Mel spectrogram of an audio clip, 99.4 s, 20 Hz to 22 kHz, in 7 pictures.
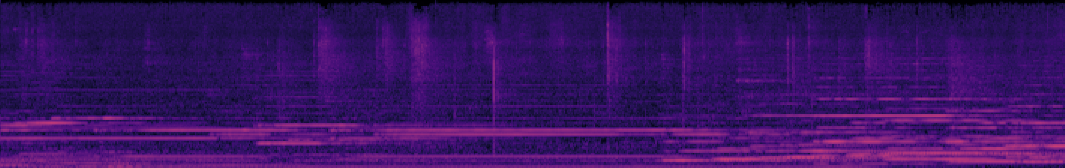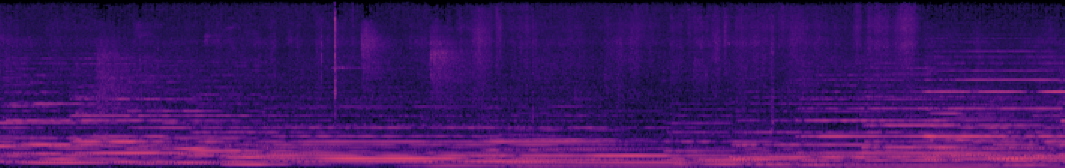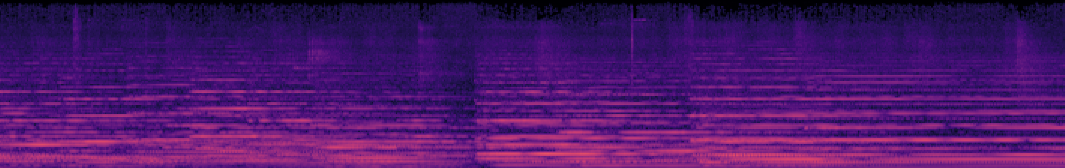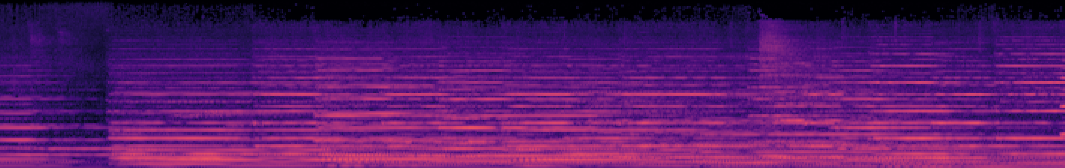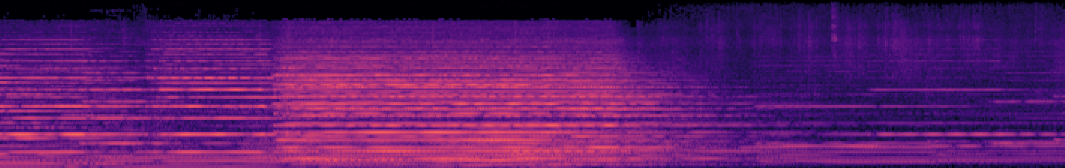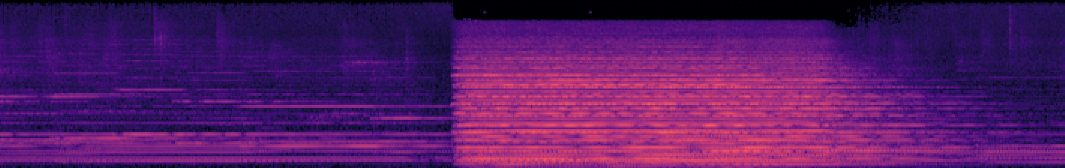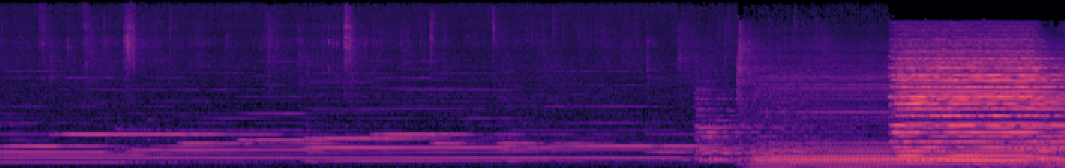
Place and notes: Centrum, Haarlem, Nederland - The Müller Organ
Two recordings made on Sunday July 12th 2015 in the Great Church, or Saint Bavo Church, in Haarlem.
Recorded with a Zoom H2. I could not prepare this recording and create a proper set-up; you might hear some noises in the 2nd piece caused by me moving the mic... but I liked the 2nd piece too much to turn this recording down.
